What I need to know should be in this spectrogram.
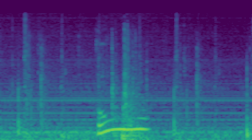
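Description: A man makes a short vocal exclamation close to a microphone.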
